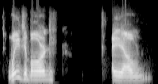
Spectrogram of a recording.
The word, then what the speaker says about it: Ouija: Ouija I'm I'm G pronounce it the way it needs to be pronounced not Ouiji it's Ouija Ouija board you know it's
